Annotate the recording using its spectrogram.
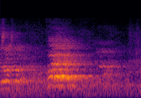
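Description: A man's shout: one held call of about half a second, starting about three-quarters of a second in.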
